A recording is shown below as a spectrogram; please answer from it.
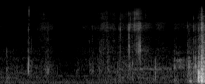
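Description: Faint rustling and crackling of a plastic postal bag and paper-wrapped package being handled, ending in one sharp knock as the package is set down.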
